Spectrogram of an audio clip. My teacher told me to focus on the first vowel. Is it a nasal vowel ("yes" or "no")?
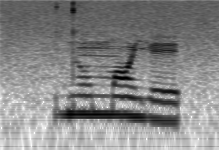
yes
